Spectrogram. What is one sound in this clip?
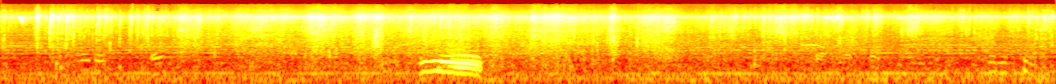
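Dry leaves rustle and crunch as a monkey scampers over them.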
